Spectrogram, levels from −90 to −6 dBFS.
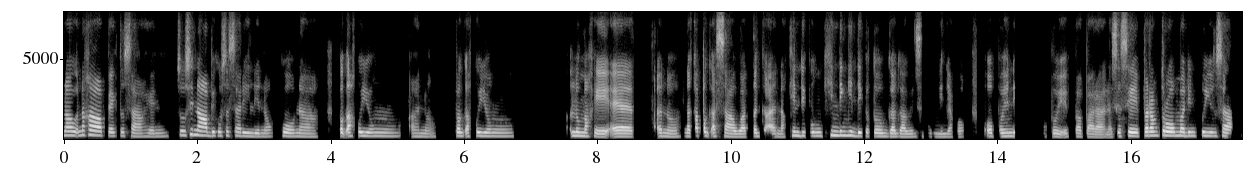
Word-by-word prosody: nakaapekto 255 -3 +3
sa'kin. 195 -1 -6
So 270 0 -1
sinabi 260 -6 +4
ko - - +1
sa 245 - -4
sarili 215 -5 -1
'no 195 +1 -8
ko 205 -3 +1
na 190 -2 -5 0.3
pag 220 0 +3
ako 220 - -6
yung 220 -1 -1 0.5
ano 195 -2 -9 0.3
'pag 225 -2 +2
ako - - -16
yung, 215 -1 -1 1.1
lumaki 210 -5 +2
at 190 0 +5 0.4
ano 190 -3 -2
nagkapag-asawa't 205 -5 +1
nagka-anak, 185 -3 -1
hindi 235 -1 0
kong 225 -1 -2
hinding-hindi 255 -4 +1
ko - - -2
'to 205 -1 +1
gagawin 185 -2 0
sa 195 - -6
pamilya 180 -2 -7
ko 180 - -8 0.3
opo, 205 0 -1
hindi 215 +1 0 0.4
ko - - -25
po, 195 - -3
ipaparanas. 170 -3 -3
Kasi, 220 +1 +5
parang 240 +2 +5
trauma 240 -2 +6
din 230 0 0
po - - -2
yung 225 -1 -1
sa'kin 205 -2 0
210 Hz, 145 wpm, -25 LUFS, 190-235 Hz, 1.1 s, trauma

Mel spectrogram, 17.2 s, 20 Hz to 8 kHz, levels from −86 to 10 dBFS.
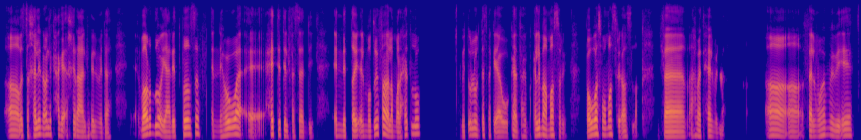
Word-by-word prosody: آه 120 0 +2
بس 120 - -2
خلّيني 135 +2 +1
أقول 150 +2 +1
لِك 150 - -5
حاجة 130 -2 -1
أخيرة 125 -4 -1
عن 105 0 +2
الفيلم 105 -2 -8
ده، 95 0 -6 0.5
برضه 165 +5 +5
يعني 105 0 +2
بتوصِف 150 +6 0
إن 110 -1 -7
هو 145 +5 +4
آآ - - -5
حتّة 140 -3 +1
الفساد 110 -2 -5
دي، 95 +1 -16 0.4
إن 120 0 -3
الط 115 - -2
المضيفة 115 +7 +2
لما 110 -2 +1
راحت 140 +9 -3
له 165 0 -1 0.9
بتقول 140 +5 -4
له: 140 - +1
"أنت 125 - -20
اسمك 125 -2 -6
إيه" 105 - +3
وك 100 -1 -3
فكلمها 115 +6 0
مصري، 135 +1 -2 0.3
فهو 155 +3 +6
اسمه 145 -3 0
مصري 155 0 -1
أصلًا، 110 -1 -4 0.5
فـأحمد 105 +3 +3
حلمي 110 -5 -3
ده - - -10 0.9
آه 125 -3 +3 0.3
آه - - -13
فالمُهم 120 +5 -2
بإيه 125 +3 -2
120 Hz, 155 wpm, -27 LUFS, 110-140 Hz, 0.9 s, فهو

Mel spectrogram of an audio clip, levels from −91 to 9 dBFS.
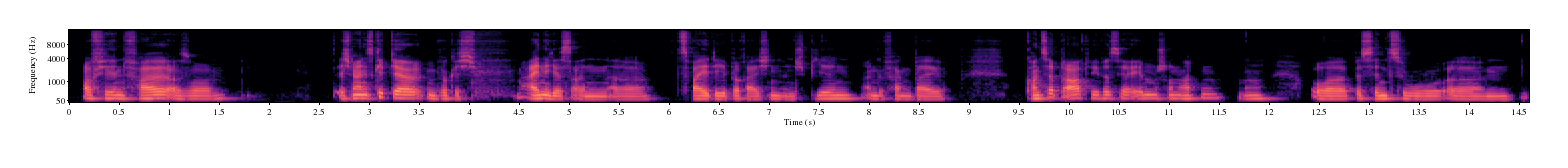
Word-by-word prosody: Auf 125 -1 +1
jeden 130 0 +1
Fall, 130 +3 +5
also 115 -1 -2 1.2
ich 125 +2 -3
meine, 135 0 +7
es 135 - -2
gibt 175 0 -1
ja 135 -2 +7
wirklich 120 -1 -3 0.4
einiges 125 -8 +4
an, 105 -1 -3
äh, 105 0 -6 0.3
2D-Bereichen 115 0 0
in 105 -2 -8
Spielen 125 +1 -2
angefangen 115 -2 -5
bei 105 0 -2 0.8
Concept 130 +6 +1
Art, 145 +1 +5
wie 135 -1 -2
wir 135 - 0
es 130 -1 -4
ja 135 - -1
eben 135 0 -1
schon 130 0 -4
hatten, 145 +5 -5
ne? 125 0 -5 0.4
Oder 115 -1 +2
bis 120 +2 -4
hin 120 0 +3
zu, 110 -2 -2
ähm, 105 -1 -3
120 Hz, 135 wpm, -23 LUFS, 110-130 Hz, 1.2 s, meine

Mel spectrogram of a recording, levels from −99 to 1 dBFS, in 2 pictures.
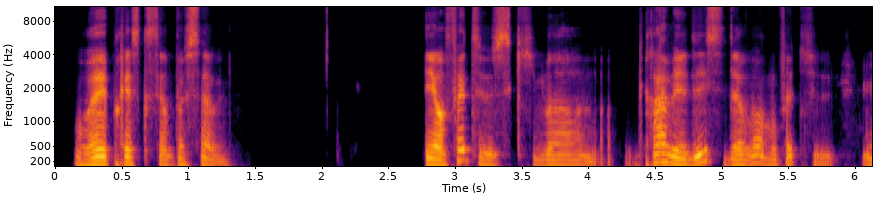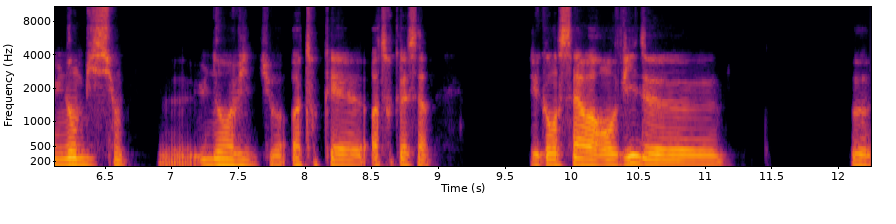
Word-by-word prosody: Ouais, 135 +3 +7
presque, 145 0 0
c'est - - -6
un 110 - -3
peu 125 - -5
ça, 130 +1 -2
ouais. 100 - -8 1.5
Et 130 - +7
en 120 - +8
fait, 215 - 0
heu, 115 - -2
ce 110 - -3
qui - - -12
m'a 110 -1 -4 0.5
grave 175 -2 +4
aidé 140 +5 +5
c'est 155 - -7
d'avoir 120 +5 0
en 115 - -5
fait, - - -7
heu, - - -10 0.2
une 125 +2 -1
ambition. 130 -4 0 0.3
Heu, 150 -2 -12
une 125 -1 -1
envie 120 0 0
tu 115 - -11
vois? 105 - -5
Autre 125 -3 -5
que 110 -2 -2
autre - - -4
que - - -3
ça. - - -5 0.7
J'ai 110 - -3
commencé 120 +2 +1
à - - +5
avoir 120 -3 +5
envie 115 +7 +3
de, 110 -4 +1 1.0
heu, 115 -2 -1
120 Hz, 195 wpm, -24 LUFS, 110-135 Hz, 1.5 s, en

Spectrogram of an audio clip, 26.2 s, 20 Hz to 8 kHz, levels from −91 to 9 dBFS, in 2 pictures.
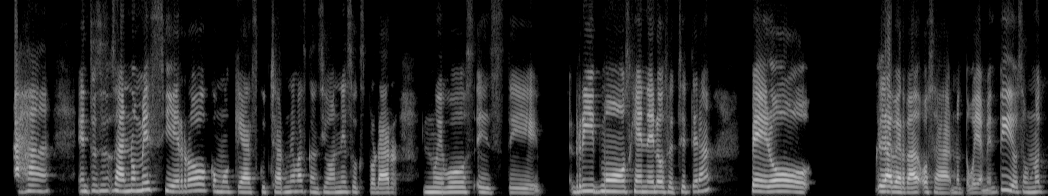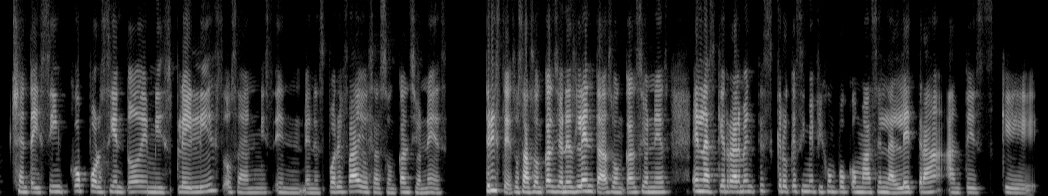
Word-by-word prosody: Ajá, 230 -1 0 0.3
entonces, 240 +2 -5
o - - -16
sea, 235 -3 +4
no 245 +1 +1
me 285 +4 +2
cierro 250 -2 0
como 210 -3 -6
que 200 -1 -5
a 195 - +4
escuchar 190 0 -6
nuevas 215 +2 -4
canciones, 195 0 -6
o, - - -7
explorar 185 -1 -1 0.3
nuevos, 195 0 0
este, 180 -3 -7 0.3
ritmos, 225 0 +3
géneros, 210 -2 +2
etcétera. 215 +6 -6 0.4
Pero, 220 -3 +4 0.8
la 220 -1 +6
verdad, 190 -1 +5
o 200 - 0
sea, 175 -4 -2
no 175 -1 -12
te - - -12
voy 180 - -1
a - - 0
mentir, 235 +5 0
o - - -6
sea, 200 -1 -9
un 195 - -4
85% 210 +1 -2
de 210 0 0
mis 190 -1 -4
playlists, 205 +6 0
o - - -5
sea, 190 -3 -6
en 180 +1 -10
mis 180 +1 -12
en 180 -2 -8
en 175 - -7
Spotify, 200 +5 +2
o - - -5
sea, 185 -1 -7
son 175 -1 -11
canciones 185 -2 -4 0.4
tristes, 255 -3 +4
o - - -2
sea, 200 0 +7
son 200 -1 -2
canciones 205 -2 +4
lentas, 220 -4 +6
son 190 -2 -4
canciones 195 +1 -1 0.3
en 230 0 +6
las 220 0 +6
que 225 - -2
realmente 220 +2 +2
creo 220 -2 -4
que 225 +1 -6
sí 225 - -7
me 220 -1 -5
fijo 205 +1 -7
un 205 - -7
poco 200 0 -4
más 190 -1 -1
en 200 -1 -1
la 175 - +3
letra 195 +3 +1
antes 180 -1 -6
que 180 - -6
200 Hz, 165 wpm, -24 LUFS, 190-220 Hz, 0.8 s, sea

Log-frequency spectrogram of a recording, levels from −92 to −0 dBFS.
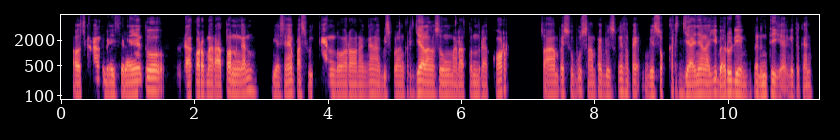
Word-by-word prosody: Kalau 100 - +3
sekarang 125 +1 -1
udah 100 -1 -1
istilahnya 100 +2 +3
tuh 130 -1 +5 0.4
drakor - - +4
maraton, 100 +3 +4
kan? 110 - +2 0.4
Biasanya 100 +3 +1
pas - - -1
weekend 100 +1 +1
tuh 100 - 0
orang-orang 95 -1 -1
kan, 105 - 0
habis 95 0 -4
pulang 100 -1 -4
kerja 110 +4 +3
langsung 100 0 0
maraton 95 0 -3
drakor 95 -1 0 0.5
sampai 105 +1 +1
subuh, 105 0 -5
sampai 100 +1 -2
besoknya, 100 +5 -4
sampai 105 - -1
besok 95 -1 -2
kerjanya 105 -3 +1
lagi, 100 +4 +1
baru 115 - +3
dia 110 -1 +3
berhenti, 100 0 -3
kayak - - -3
gitu, - - -6
kan. 90 0 -4
100 Hz, 180 wpm, -28 LUFS, 95-105 Hz, 0.5 s, tuh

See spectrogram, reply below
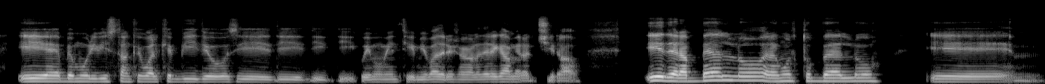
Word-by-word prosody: e 140 0 +4
abbiamo 140 0 0
rivisto 135 +1 -3
anche 135 +1 -7
qualche 130 +1 -2
video 125 -1 -3
così 125 -2 -4
di 115 -1 -7
di 105 - -9
di - - -11
quei 110 +1 -5
momenti 115 0 -9
che - - -3
mio 115 +1 -6
padre 120 -1 -1
c'aveva 115 -1 -6
la - - -6
telecamera 125 +1 -1
e - - -10
girava. - - -5 0.6
Ed 180 0 +8
era 150 -2 +8
bello, 185 +3 +2
era 145 -2 +3
molto 155 +1 -3
bello, 150 0 0 0.4
ehm, 125 +6 -3
135 Hz, 155 wpm, -22 LUFS, 120-150 Hz, 0.6 s, Ed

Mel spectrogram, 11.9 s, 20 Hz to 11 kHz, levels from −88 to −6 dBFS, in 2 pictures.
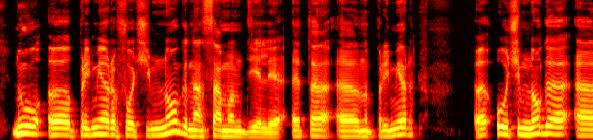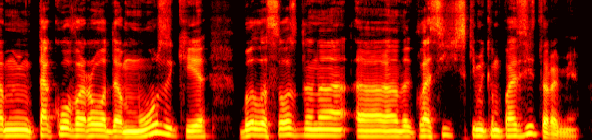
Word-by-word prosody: Ну, 175 -2 +2
э, 155 -1 +3
примеров 160 0 0
очень 140 0 -2
много, 180 +6 +1
на 130 -2 +1
самом 120 -2 +1
деле. 105 -2 -1
Это, 130 +2 -1
э, 120 0 +1
например, 125 +7 -1 0.6
э, - - +2
очень 165 -1 +2
много, 170 +1 +2
эм, 135 -3 +1
такого 140 0 +1
рода 130 -3 +1
музыки 120 - 0 0.3
было 140 0 +1
создано, 140 -1 0
э, 120 -1 +2
да, 120 -1 -1
классическими 130 +2 -1
композиторами. 130 - -2
135 Hz, 120 wpm, -26 LUFS, 120-155 Hz, 0.6 s, э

